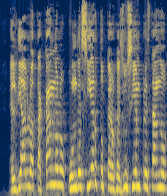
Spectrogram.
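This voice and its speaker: An animated man speaks with a high pitch and ordinary pitch variation. Noticeable background noise sits behind him. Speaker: preacher. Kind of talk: sermon. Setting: church. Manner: animated, interactive, audience-engaging; colloquial, humorous.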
